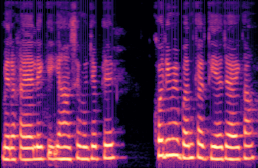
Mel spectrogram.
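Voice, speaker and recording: A woman narrating a story in a steady, measured way. Her voice sits somewhat high with a warm, mellow tone.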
